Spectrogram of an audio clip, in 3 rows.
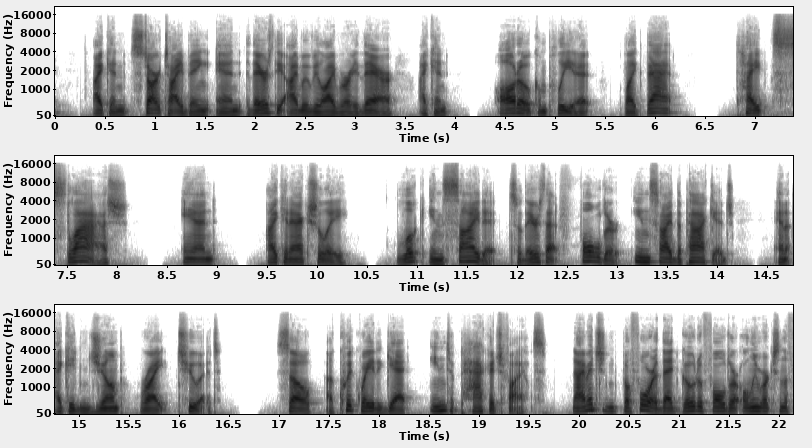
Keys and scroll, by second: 0.2 i, 1.2 o, 3.3 Tab, 7.2 /, 9.9 shift+e, 10.6 shift+x, 13.8 Return.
